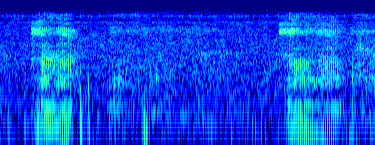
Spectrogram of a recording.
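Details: English Bulldog snoring while napping upside down; two long, rough, low rattling inhalations a few seconds apart, with quieter breathing between them in a small room.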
